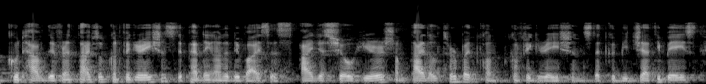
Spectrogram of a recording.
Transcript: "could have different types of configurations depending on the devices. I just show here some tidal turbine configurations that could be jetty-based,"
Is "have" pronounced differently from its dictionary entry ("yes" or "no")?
no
